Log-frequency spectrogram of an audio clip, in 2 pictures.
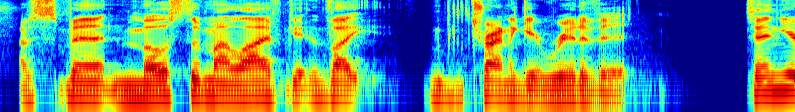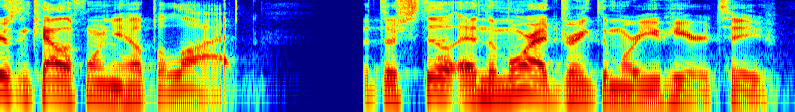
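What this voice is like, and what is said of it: Slight Kentucky twang accent. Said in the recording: “You've got like a bit of an accent, like a twang ... Kentucky, originally.”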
